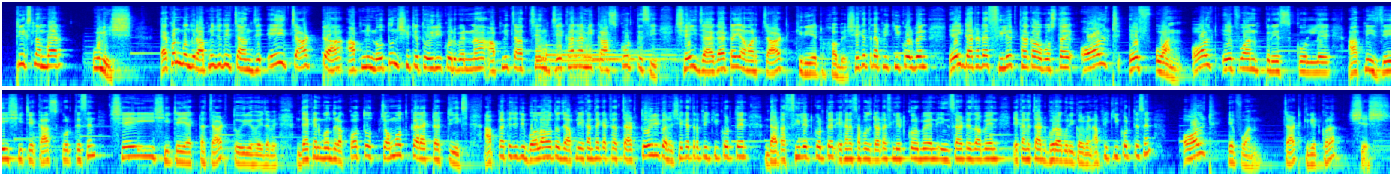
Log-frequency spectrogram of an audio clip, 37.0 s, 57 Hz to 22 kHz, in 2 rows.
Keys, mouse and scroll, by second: 5.8 right click, 6.8 click, 8.1 click, 12.5 click, 15.3 alt+F1, 16.9-18.3 drag, 20.0-21.0 drag, 22.8 click, 25.5 Delete, 26.8 click, 27.6 click, 29.8 click, 31.2 click, 34.9 alt+F1, 35.2 alt+F1.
